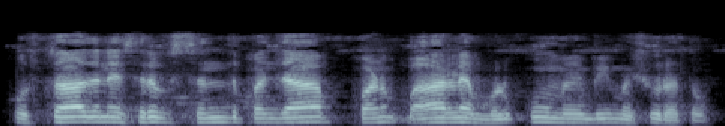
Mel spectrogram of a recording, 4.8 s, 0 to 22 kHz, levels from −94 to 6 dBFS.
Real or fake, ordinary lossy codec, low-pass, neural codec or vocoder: real; AAC, 32 kbps; 7.2 kHz; none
